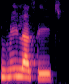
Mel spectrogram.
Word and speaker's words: Milatich: Hoy tenemos el enorme placer de tener a Gabriela Milatich, ¿correcto, Gabriela? Así es, Milatich.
